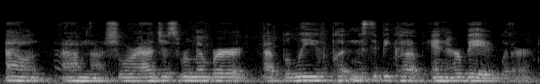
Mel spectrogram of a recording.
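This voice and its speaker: A woman's voice: lowish voice, monotone, normal speed, a little mellow. A young woman answering police questions in a tentative, matter-of-fact way. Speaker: interviewee in a police interrogation. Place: indoor police interview room. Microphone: distant room microphone. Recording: distant, muffled, noisy interview recording.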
